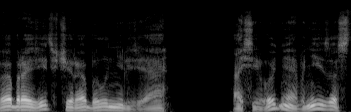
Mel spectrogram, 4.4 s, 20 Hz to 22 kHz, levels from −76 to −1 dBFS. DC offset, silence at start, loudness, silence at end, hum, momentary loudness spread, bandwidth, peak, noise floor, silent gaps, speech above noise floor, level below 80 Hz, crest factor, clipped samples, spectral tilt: under 0.1%; 0 s; -28 LUFS; 0 s; none; 13 LU; 15 kHz; -10 dBFS; under -90 dBFS; 2.19-2.85 s; over 63 dB; -52 dBFS; 16 dB; under 0.1%; -6.5 dB/octave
